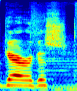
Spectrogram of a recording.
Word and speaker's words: Geragos: Mark Geragos rhymes with asparagus.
